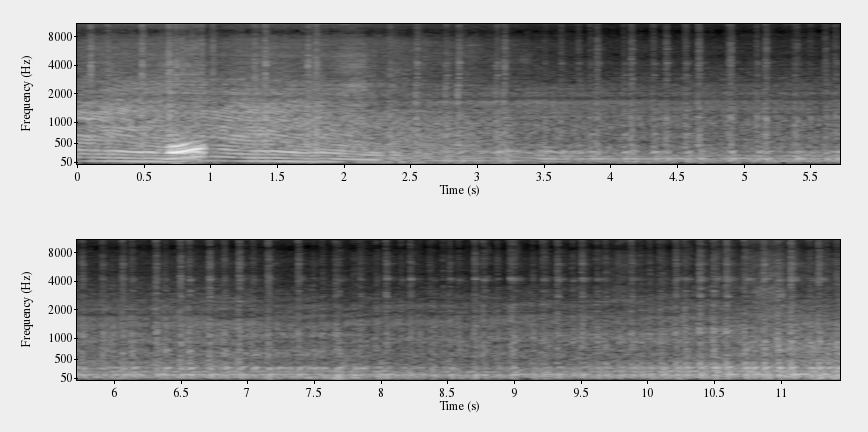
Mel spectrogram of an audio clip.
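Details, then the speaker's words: Yamaha Banshee two-stroke quad after a cheap kickstarter rebuild kit: engine blips briefly then settles into a steady burbling idle, the former annoying rattle gone completely. "So I would say that definitely fixed that annoying rattling noise. You can't hear it at all."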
